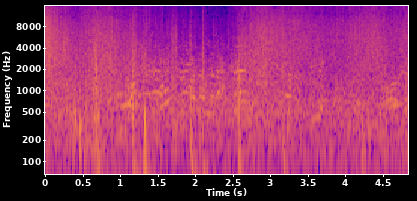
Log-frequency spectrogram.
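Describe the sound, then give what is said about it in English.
Wooden boats pushed along by men standing in them, using long poles to balance and push forward, with irregular splashes and water swishing, soft knocks now and then, and faint voices in the background. “They're standing and using long poles to balance and to push their boats forward.”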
